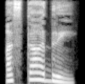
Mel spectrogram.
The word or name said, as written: ಅಸ್ತಾದ್ರಿ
